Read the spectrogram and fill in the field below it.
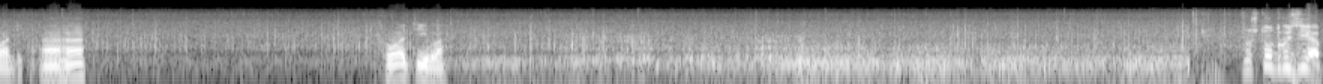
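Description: Rain patters steadily on open water outdoors.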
